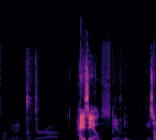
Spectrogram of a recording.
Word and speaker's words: Haziel: Because that's what I'm getting from your Haziel. the skim. So Hazel. like Like Hazel, but with more with more more- pretentious.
